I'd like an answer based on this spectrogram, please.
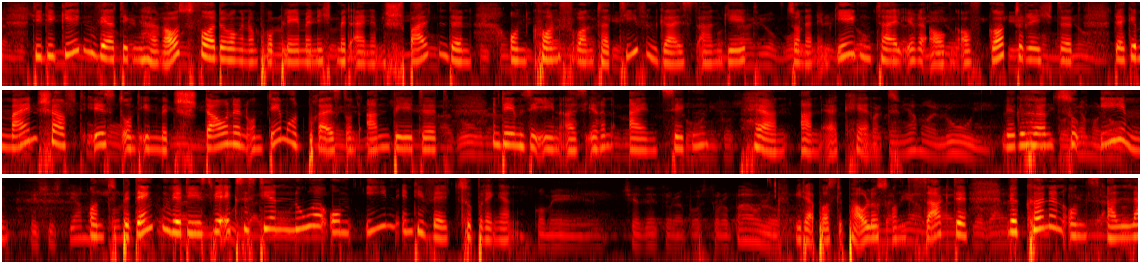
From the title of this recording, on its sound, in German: Heilige Messe zur Eröffnung der Weltbischofssynode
